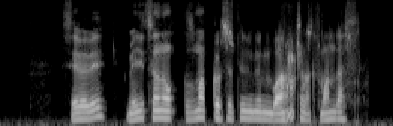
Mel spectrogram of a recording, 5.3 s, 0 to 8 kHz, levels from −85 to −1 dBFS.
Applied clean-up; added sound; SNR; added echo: neural diffusion model UNIVERSE++.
